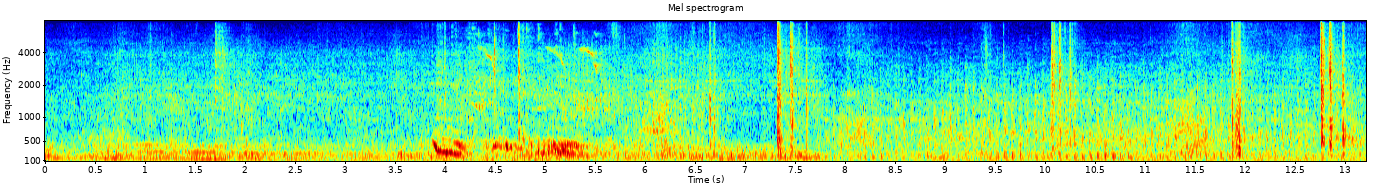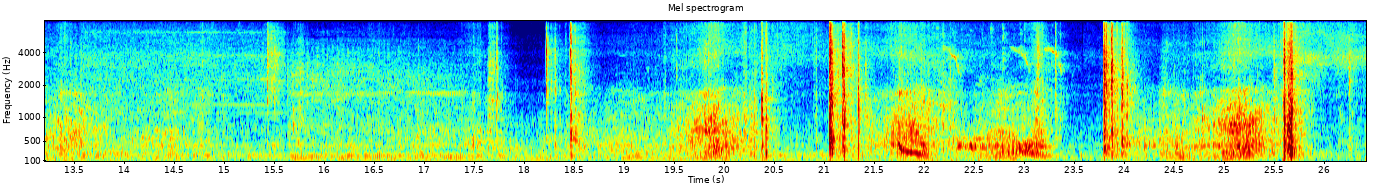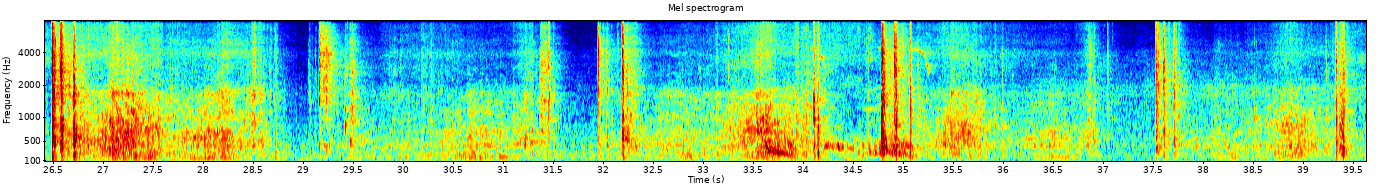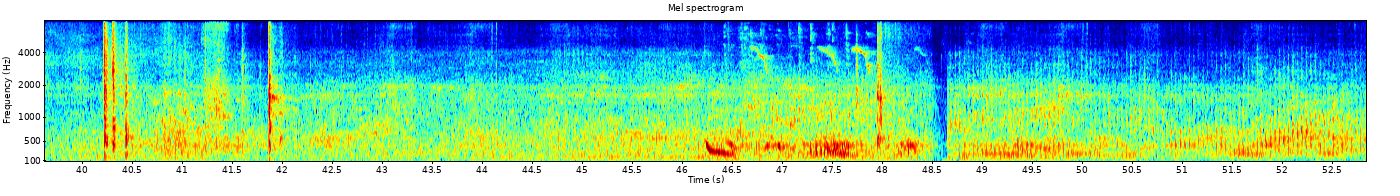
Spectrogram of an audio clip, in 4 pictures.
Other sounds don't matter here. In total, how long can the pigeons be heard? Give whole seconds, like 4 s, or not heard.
8 s.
